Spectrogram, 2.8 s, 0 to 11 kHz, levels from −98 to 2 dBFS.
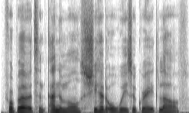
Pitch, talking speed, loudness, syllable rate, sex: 175 Hz, 210 wpm, -18 LUFS, 4.8 syllables/s, female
